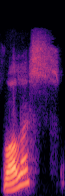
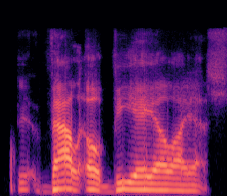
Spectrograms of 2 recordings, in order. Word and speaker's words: VALIS: I tried that Wallace, or am I saying it right? That sounds nice. That's VALIS, Valis, and it stands for Valis.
